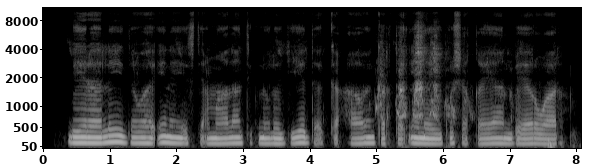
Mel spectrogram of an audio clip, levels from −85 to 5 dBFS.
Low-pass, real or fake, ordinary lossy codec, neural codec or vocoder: 9.9 kHz; real; none; none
